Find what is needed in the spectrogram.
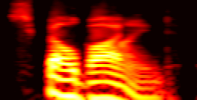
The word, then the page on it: spellbind: American English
